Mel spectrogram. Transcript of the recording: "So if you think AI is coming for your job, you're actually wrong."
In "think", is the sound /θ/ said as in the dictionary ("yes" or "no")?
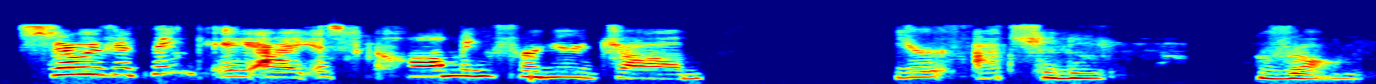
yes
